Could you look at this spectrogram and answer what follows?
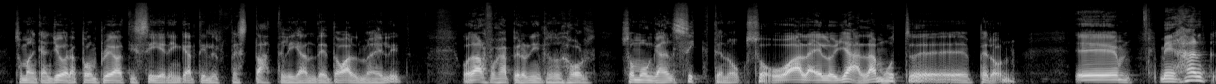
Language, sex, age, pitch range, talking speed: Swedish, male, 60-79, 95-135 Hz, 145 wpm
